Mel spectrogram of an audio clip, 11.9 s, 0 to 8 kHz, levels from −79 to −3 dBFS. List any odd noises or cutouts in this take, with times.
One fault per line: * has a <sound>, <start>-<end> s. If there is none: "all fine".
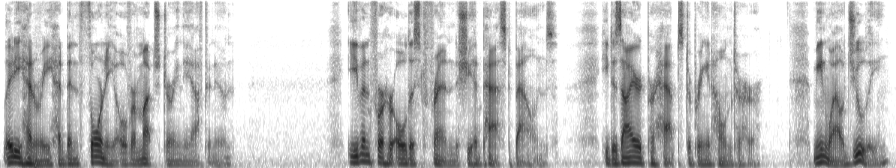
all fine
